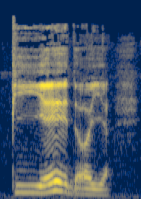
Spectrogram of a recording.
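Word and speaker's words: piedoj: Alors, là, attention, si on dit piedoi, on va mettre P-J-E-D-O-J, d'accord ? Et en fait, le J, on rappelle que c'est un I bref. Mais là, c'est bien un I qu'il faut dire, donc on va dire piedoi. Et en mettant l'accent tonique uniquement sur la lettre E, piedoi.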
